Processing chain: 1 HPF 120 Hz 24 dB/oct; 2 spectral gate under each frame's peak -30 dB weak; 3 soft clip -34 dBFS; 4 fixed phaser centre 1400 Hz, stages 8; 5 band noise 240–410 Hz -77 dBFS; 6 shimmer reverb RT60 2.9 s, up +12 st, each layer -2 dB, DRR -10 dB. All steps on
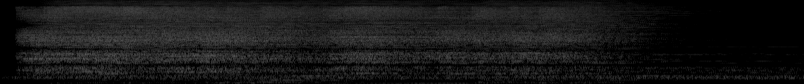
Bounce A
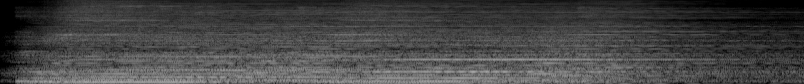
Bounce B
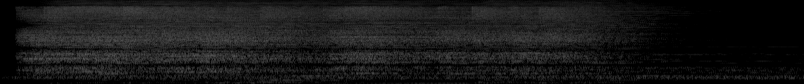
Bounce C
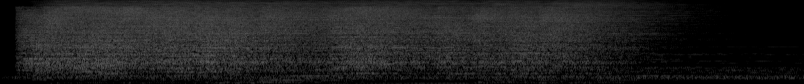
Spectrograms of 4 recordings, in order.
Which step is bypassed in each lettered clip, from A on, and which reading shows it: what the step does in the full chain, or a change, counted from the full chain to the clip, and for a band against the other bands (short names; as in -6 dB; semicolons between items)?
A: 2, 125 Hz band +23.0 dB; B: 3, distortion -21 dB; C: 4, 8 kHz band +3.0 dB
